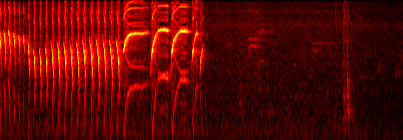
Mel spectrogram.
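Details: Canary of the panda color type giving a quick rolling trill followed by three looping whistled notes, then the song stops, leaving quiet with one faint click.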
